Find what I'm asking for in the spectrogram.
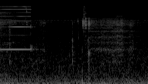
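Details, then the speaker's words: Sony XBR-65X850E TV with no power and high-pitched buzzing when plugged in: multimeter in continuity mode gives a brief steady beep across two diodes in a quiet room, showing they are shorted. "so when I put my mod muler in a short um that is continuity sorry okay see when I when I put this this one is showing a shot and this one too"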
